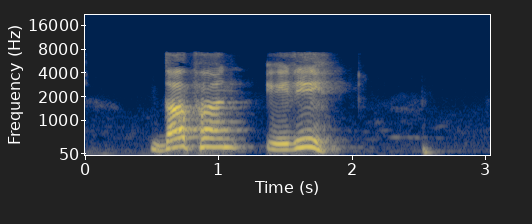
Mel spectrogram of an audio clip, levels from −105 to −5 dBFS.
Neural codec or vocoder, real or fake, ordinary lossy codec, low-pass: codec, 16 kHz, 6 kbps, DAC; fake; MP3, 64 kbps; 7.2 kHz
